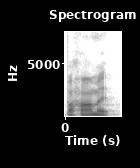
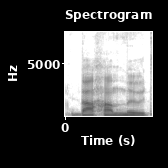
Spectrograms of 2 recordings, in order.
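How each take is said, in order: First: The name is said with an English-style pronunciation. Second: The name is said with an Arabic-style pronunciation. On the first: The speaker calls it wrong. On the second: The speaker calls it right.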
